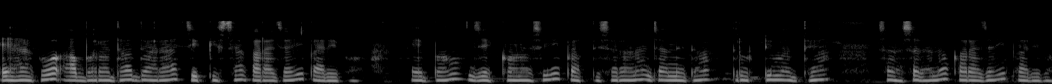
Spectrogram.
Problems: low volume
